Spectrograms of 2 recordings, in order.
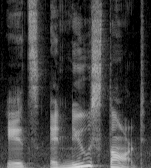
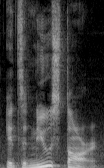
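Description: First: The sentence is read at a slower pace. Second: The sentence is read at a faster pace.

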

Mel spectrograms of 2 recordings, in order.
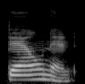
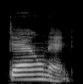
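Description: The two takes are said the same way.

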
